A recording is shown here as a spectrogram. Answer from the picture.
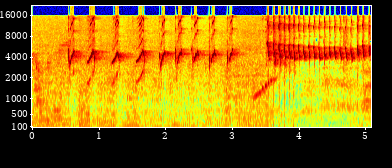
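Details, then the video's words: White-rumped shama in vigorous song, with full 'tembakan' (shot-like) phrases, recorded as a lure to coax other shamas to sing: a run of sharp rising whistled notes about every third of a second, then a slurred upsweep and a fast, high, even trill. "Pancingan Masteran MP3 Murai Batu Gacor Full Isian Tembakan Mewah"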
